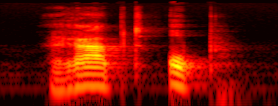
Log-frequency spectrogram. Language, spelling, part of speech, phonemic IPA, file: Dutch, raapt op, verb, /ˈrapt ˈɔp/, Nl-raapt op.ogg
- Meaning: inflection of oprapen: 1. second/third-person singular present indicative 2. plural imperative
